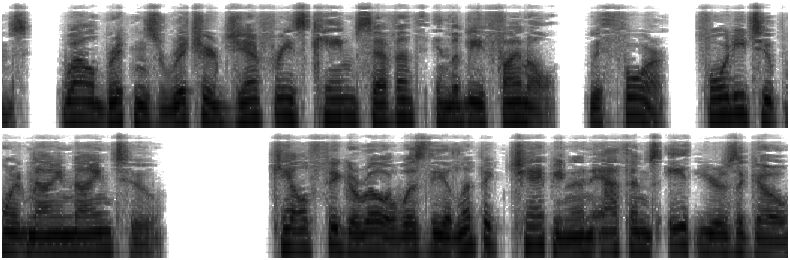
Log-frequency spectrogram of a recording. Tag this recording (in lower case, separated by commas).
speech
